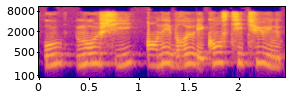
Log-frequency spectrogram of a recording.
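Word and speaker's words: Moshe: En effet, le nom Moïse en anglais se prononce Moses ou Moshi en hébreu et constitue une piste intéressante dans notre recherche.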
